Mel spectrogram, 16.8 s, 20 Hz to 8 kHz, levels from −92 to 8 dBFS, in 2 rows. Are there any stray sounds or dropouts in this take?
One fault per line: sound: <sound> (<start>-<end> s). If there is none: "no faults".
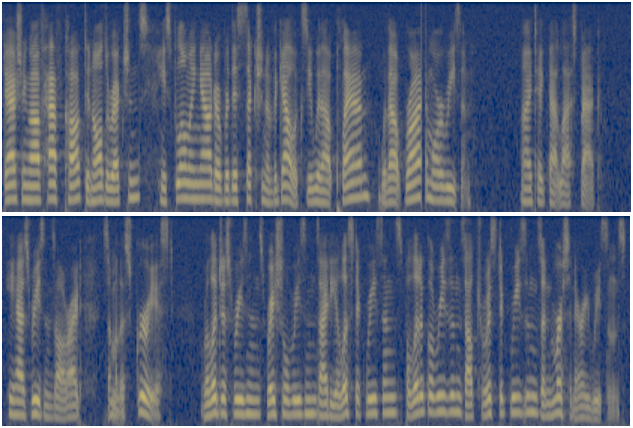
sound: dropout (5.6-5.7 s)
